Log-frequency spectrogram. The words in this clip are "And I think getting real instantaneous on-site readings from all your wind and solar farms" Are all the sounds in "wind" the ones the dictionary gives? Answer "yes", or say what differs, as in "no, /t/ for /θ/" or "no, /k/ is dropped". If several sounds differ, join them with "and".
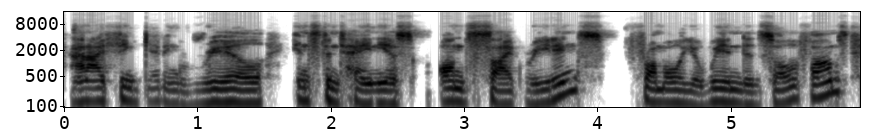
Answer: yes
